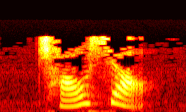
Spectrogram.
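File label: "嘲笑", Mandarin Chinese; chinese flashcards; hsk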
